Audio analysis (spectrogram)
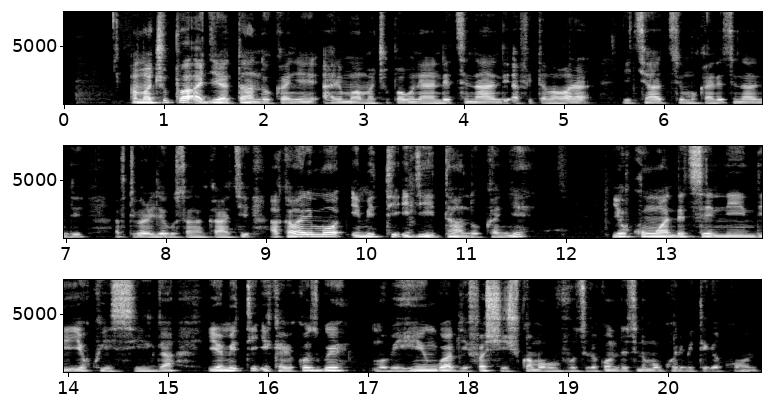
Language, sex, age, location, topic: Kinyarwanda, male, 25-35, Kigali, health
